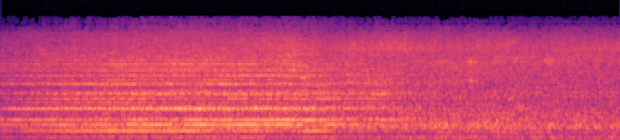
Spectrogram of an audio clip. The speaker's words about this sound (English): You know, it's summertime, Legion baseball here at Duncan Field. The train's going by. Nothing like it here.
